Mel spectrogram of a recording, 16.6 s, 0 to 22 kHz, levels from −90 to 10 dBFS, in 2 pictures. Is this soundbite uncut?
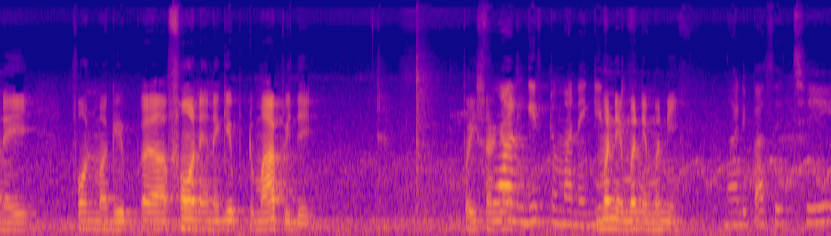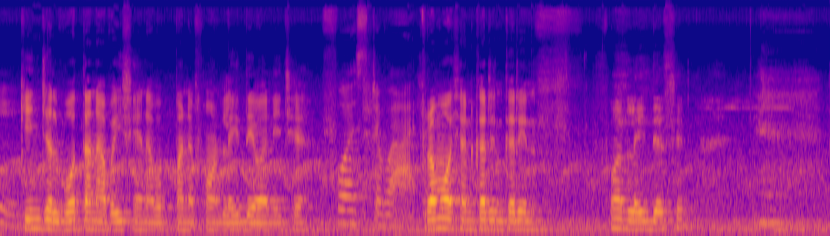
yes; 0 cuts

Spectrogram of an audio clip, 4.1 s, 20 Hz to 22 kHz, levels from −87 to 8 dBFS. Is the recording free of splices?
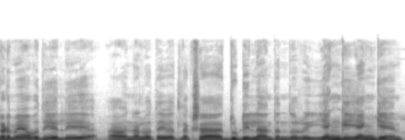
yes; 0 cuts

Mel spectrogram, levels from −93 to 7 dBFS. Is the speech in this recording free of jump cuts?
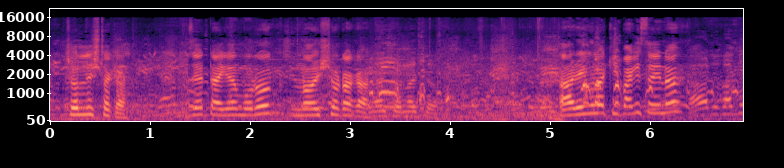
no; 1 cut; at 1.4 s

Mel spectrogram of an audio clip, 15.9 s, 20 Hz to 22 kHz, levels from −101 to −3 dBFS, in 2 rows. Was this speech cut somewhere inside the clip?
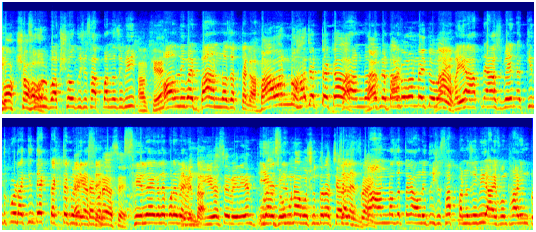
no; 0 cuts

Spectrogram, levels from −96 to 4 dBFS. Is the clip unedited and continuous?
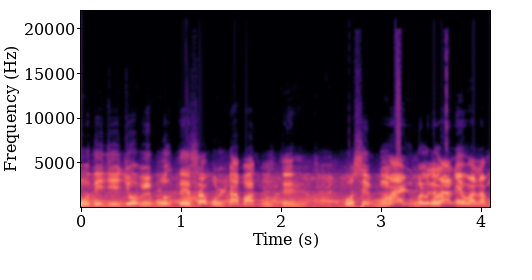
yes; 0 cuts

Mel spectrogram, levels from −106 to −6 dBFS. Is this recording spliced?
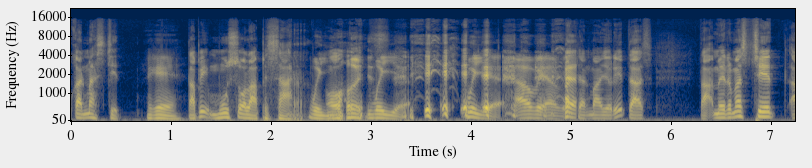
yes; 1 cut; at 5.1 s

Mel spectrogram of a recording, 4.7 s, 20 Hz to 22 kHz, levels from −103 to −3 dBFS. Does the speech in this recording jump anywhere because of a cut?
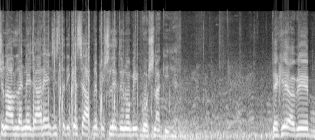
no; 0 cuts

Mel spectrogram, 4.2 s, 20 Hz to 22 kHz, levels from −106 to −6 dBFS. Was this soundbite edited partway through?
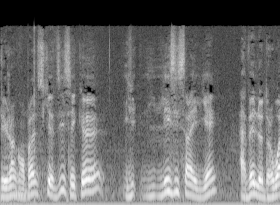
yes; 1 cut; at 2.2 s

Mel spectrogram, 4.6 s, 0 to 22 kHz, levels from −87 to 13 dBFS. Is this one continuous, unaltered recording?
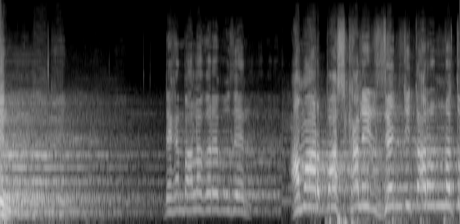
no; 1 cut; at 2.7 s

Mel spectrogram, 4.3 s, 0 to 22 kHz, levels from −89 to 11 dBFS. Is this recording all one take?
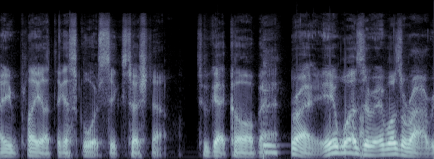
no; 1 cut; at 2.6 s

